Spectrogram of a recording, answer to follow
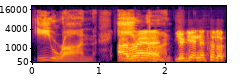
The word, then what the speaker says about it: Iran: Iran Iran Iran is not a country, and that's not how you pronounce it anywhere across the globe. It's Iran.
